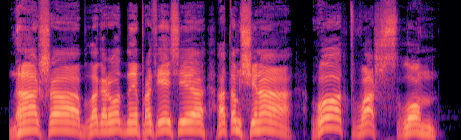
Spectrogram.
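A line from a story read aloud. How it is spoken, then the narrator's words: Shout while falling. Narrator (Russian): он, падая, закричал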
